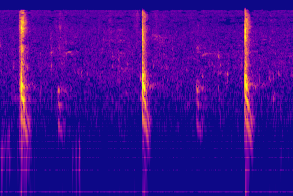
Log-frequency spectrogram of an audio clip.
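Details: Watercock recorded in March, young bird paired with a field bird: three loud, abrupt, downslurred knocks about one second apart, with weak fainter notes in the gaps and a quiet background.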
